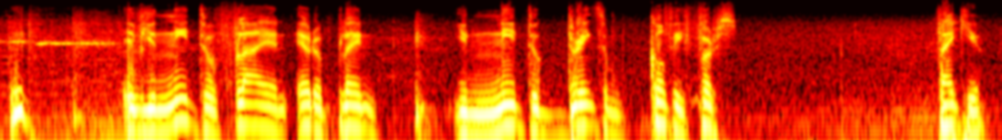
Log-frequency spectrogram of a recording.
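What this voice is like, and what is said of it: Wacky foreign accent, like Cheech and Chong. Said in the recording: “talk like this in Wings ... What's this, Cheech and Chong or something? ... what the hell is that? ... He had some wacky accent on Wings. Like he was from Albania ... you sounded just like”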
